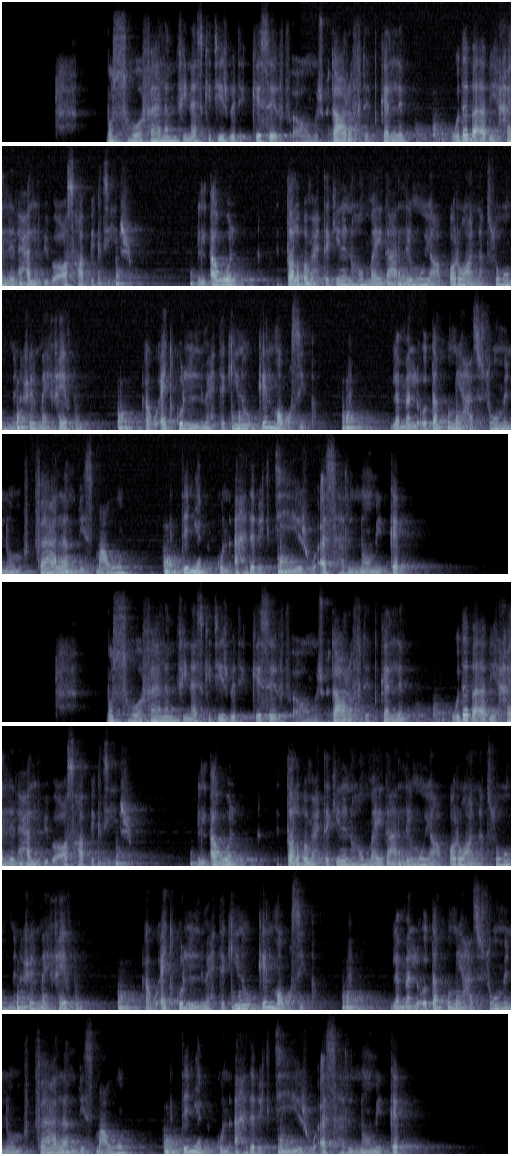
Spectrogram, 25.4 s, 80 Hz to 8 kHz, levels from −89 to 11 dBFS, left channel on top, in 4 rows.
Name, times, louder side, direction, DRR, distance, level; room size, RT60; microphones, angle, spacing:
voice 1, 1.3-5.1 5.6-8.0 8.8-9.3 9.9-13.7 14.5-16.5 17.6-20.6 21.2-24.0, left 2 dB, 10° left, 9 dB, 0.4 m, -33 dB
sound 1, 4.1-4.7 5.2-5.9 6.5-6.8 7.6-8.3 8.7-9.3 10.0-10.5 10.7-10.8 11.2-11.7 12.0-12.1 12.7-13.4 13.6-13.7 14.2-14.6 15.6-16.0 17.0-17.4 18.4-18.8 19.8-20.2 21.1-21.5 22.1-22.2 22.5-23.0, left 2 dB, 65° left, 0.8 m, -38 dB
12.5 x 5.0 x 6.1 m, 1.1 s
head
